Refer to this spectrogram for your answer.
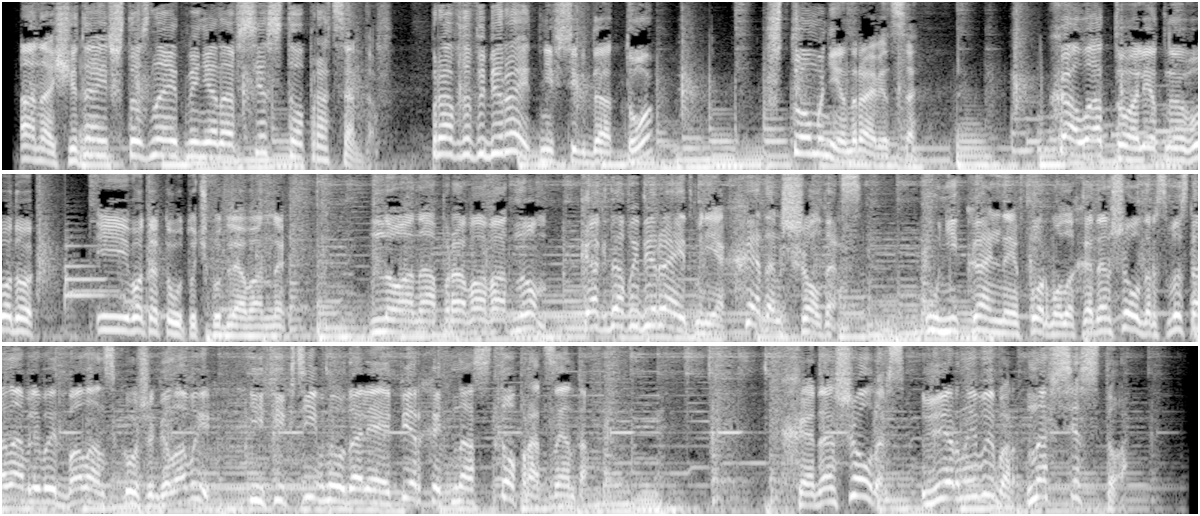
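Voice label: Russian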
